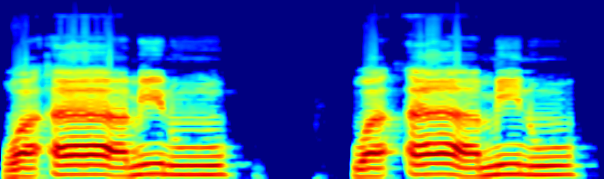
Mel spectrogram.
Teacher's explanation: الف کے اوپر کڑا زبر ہے. ایک الف کے برابر اس کو کھینچ کر پڑھیں گے. اس الف کو حمزہ میں کنورٹ کرنا ہے.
